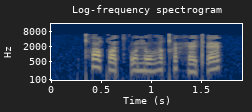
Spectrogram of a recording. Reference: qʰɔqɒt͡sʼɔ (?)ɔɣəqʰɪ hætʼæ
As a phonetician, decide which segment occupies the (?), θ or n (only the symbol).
n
